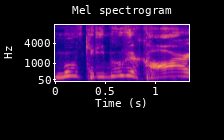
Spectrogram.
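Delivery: very high angry voice. Retelling a comedy sketch about a blocked driver: imitating a pissed-off driver. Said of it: "the guy's, like, pissed off".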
